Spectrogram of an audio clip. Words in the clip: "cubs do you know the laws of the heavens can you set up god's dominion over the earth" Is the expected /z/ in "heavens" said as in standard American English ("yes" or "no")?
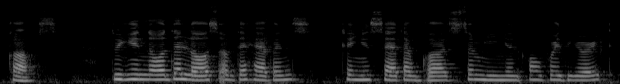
no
